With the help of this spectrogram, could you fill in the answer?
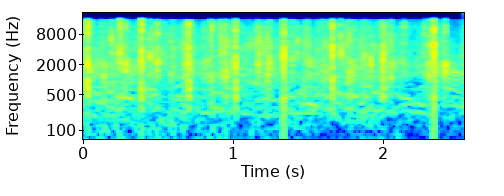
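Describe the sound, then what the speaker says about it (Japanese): A crowd at a spring town festival of local folk performing arts applauds, with dense, fairly faint clapping and some sharper nearby claps mixed with crowd voices. "皆様今一度盛大な拍手をお願いいたします。"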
